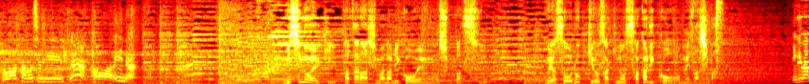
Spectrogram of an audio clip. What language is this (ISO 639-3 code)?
jpn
